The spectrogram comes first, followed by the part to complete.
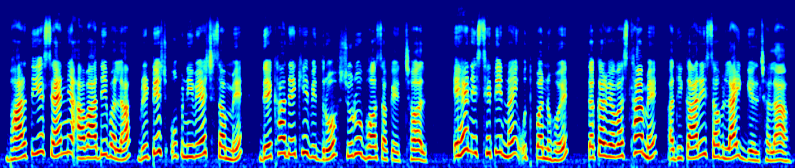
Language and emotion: Maithili, neutral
